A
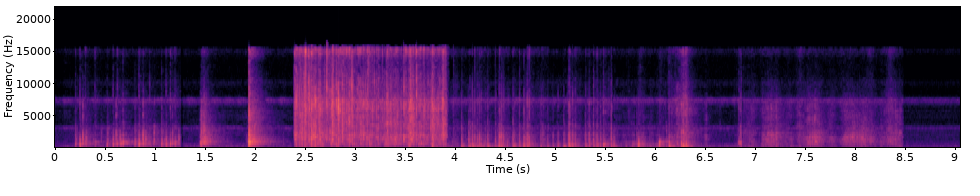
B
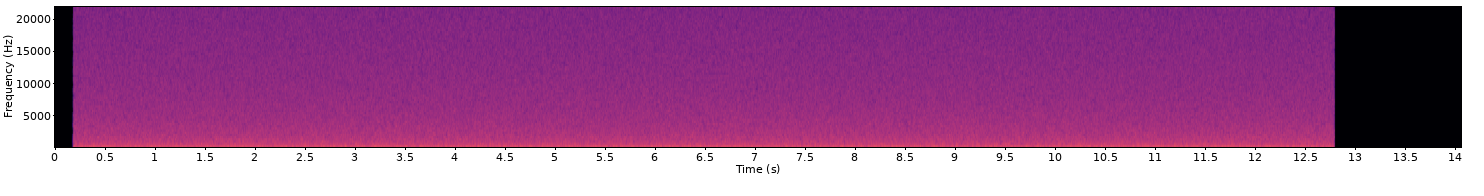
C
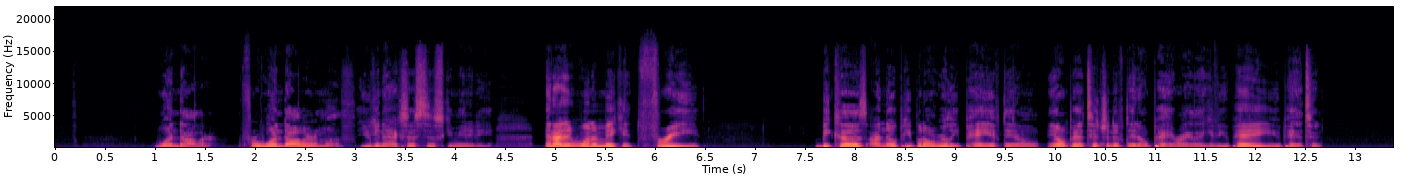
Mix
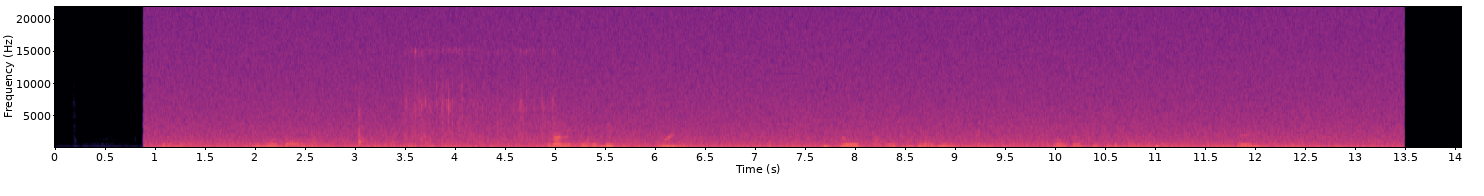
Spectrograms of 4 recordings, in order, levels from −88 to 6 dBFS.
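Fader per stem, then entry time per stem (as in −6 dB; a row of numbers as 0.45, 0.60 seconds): −7.5, +0.5, −7.0 decibels; 1.10, 0.70, 0.00 seconds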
